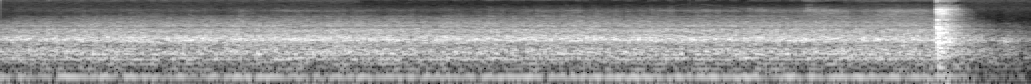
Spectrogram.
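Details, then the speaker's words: Newly replaced bathroom vent fan motor, which was loud before, running after reinstall: quiet steady low hum with soft airy rush, no rattle or scrape, until switched off; fan runs normally. "Lastly, I turn on the switch. As you can hear, it's very quiet."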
